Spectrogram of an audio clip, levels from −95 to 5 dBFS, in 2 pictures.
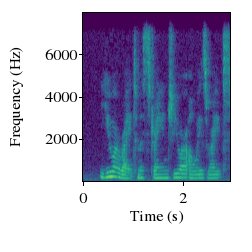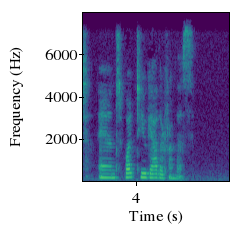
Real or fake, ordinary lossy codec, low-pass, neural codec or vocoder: real; Opus, 64 kbps; 7.2 kHz; none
